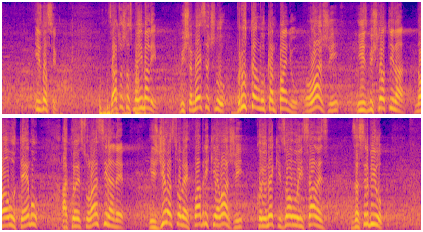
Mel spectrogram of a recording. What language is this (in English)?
Serbian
